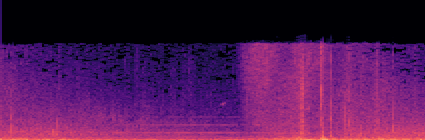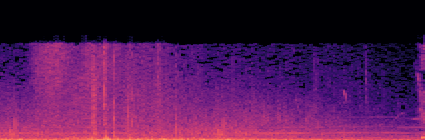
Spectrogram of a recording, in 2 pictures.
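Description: A Confringo fire spell blast in Hogwarts Legacy, a pair of booming explosive bursts over a steady rumbling game backdrop, loud and close with no talk.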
